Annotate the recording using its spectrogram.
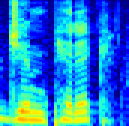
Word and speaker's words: Jim Piddock: Hello, Jim Piddock, Hollywood liberal elite.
